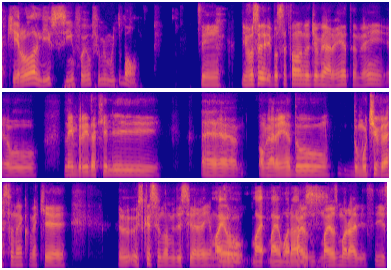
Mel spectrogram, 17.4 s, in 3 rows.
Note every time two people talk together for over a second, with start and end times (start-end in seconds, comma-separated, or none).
none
